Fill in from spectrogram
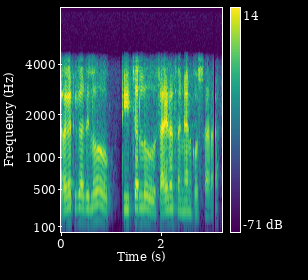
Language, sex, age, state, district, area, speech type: Telugu, male, 18-30, Andhra Pradesh, Anantapur, urban, conversation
